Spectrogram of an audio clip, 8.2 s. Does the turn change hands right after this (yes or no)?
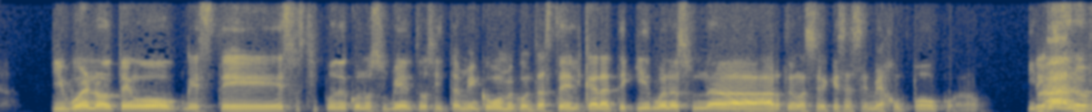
yes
